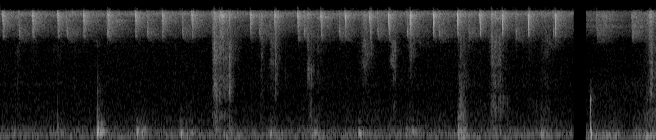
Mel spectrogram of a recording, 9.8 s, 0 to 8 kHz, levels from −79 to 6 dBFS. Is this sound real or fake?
real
